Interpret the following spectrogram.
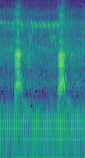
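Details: Two short, sharp barks about a second apart from a street dog, part of a pack chasing wild boars away, over a steady low background drone.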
